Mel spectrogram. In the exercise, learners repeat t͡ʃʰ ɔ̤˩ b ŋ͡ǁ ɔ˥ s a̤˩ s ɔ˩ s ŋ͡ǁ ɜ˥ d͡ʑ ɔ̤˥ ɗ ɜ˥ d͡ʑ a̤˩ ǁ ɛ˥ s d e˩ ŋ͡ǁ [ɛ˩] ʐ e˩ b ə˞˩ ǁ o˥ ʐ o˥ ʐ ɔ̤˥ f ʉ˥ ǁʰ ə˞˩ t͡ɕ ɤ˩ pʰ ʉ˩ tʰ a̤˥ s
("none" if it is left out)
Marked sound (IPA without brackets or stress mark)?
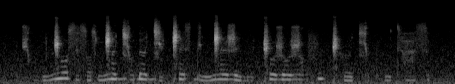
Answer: ɛ˥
